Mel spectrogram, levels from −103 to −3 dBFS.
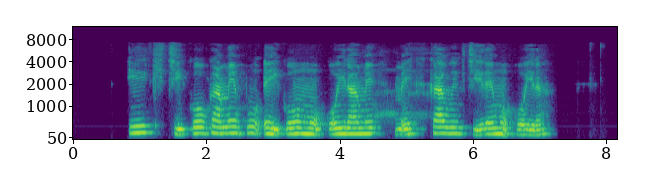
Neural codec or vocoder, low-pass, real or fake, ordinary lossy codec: codec, 16 kHz, 16 kbps, FunCodec, trained on Chinese and English, 50 frames a second; 7.2 kHz; fake; AAC, 48 kbps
